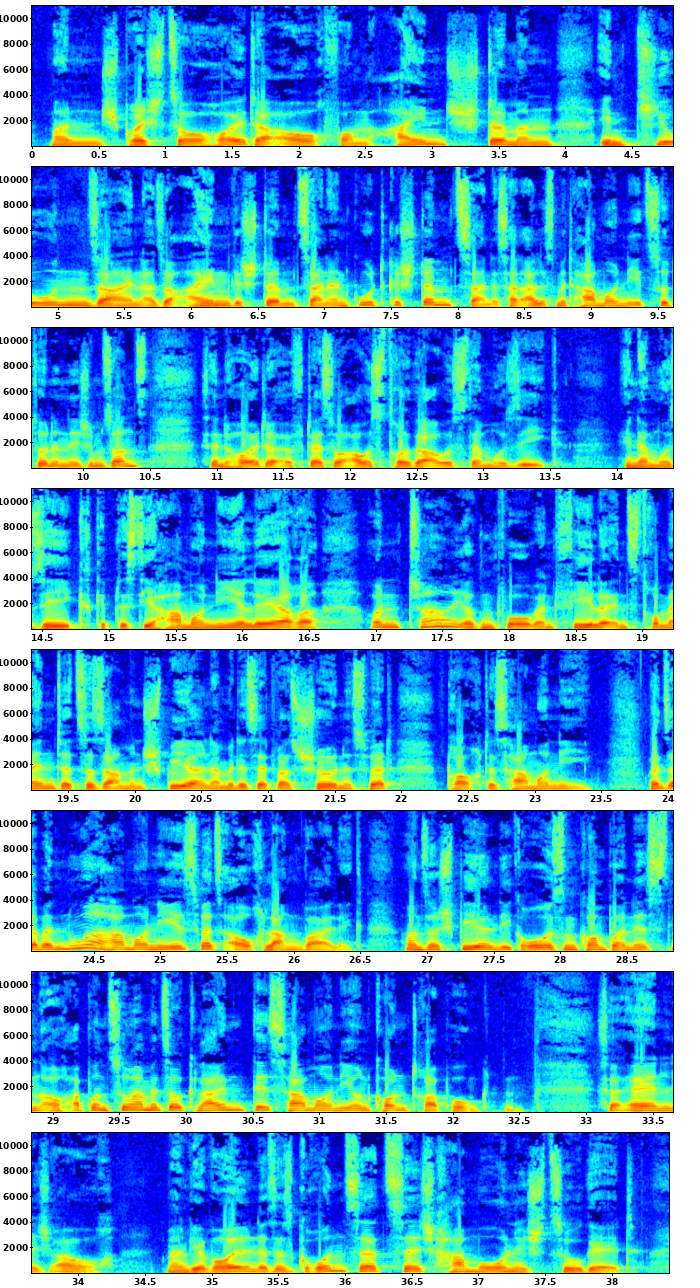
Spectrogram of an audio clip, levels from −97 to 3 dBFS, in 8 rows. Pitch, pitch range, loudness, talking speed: 160 Hz, 145-180 Hz, -19 LUFS, 150 wpm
